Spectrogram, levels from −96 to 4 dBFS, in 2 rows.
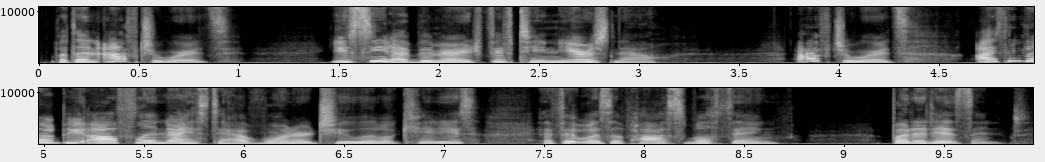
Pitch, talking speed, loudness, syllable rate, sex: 275 Hz, 200 wpm, -18 LUFS, 6.8 syllables/s, female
